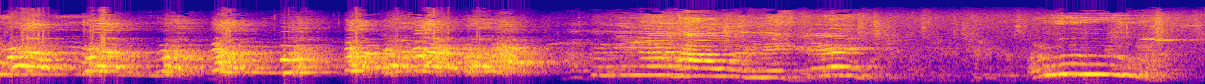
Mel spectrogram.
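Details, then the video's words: Pet dogs howling together inside a house, one starting and the others joining in; choppy, harmonic yelping bursts give way to long, wavering, overlapping howls, closing with a single rising-and-falling howl. "Howling Dogs in the House!"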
